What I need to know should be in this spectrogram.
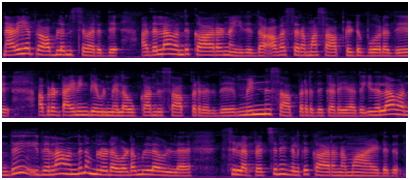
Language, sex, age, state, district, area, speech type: Tamil, female, 30-45, Tamil Nadu, Tiruvarur, rural, spontaneous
